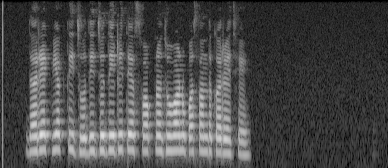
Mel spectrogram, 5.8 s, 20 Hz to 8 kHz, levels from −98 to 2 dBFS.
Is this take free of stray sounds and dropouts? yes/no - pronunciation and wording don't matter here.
yes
